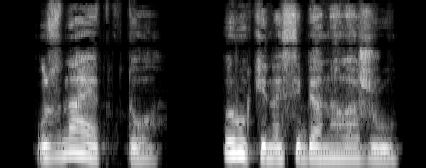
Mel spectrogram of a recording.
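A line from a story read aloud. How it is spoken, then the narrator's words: Quiet speech. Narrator (Russian): тихо сказала Людмила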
